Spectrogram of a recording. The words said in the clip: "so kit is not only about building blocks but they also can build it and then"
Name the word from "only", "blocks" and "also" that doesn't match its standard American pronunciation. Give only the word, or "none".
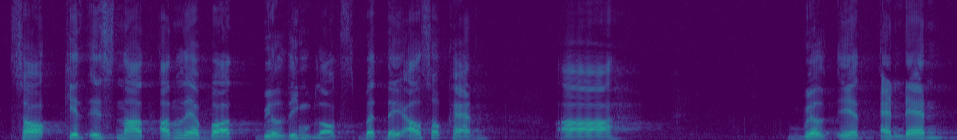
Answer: none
